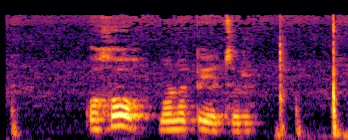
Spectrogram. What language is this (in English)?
Latvian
